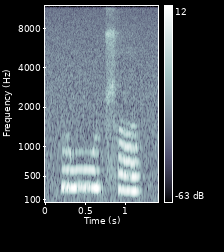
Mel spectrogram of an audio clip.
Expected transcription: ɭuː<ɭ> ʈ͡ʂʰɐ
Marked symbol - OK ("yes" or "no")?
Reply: no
